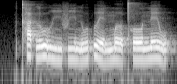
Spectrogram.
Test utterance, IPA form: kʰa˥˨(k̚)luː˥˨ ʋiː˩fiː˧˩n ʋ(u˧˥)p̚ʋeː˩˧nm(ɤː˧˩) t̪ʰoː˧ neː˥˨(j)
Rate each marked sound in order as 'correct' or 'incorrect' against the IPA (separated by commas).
incorrect, correct, correct, incorrect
